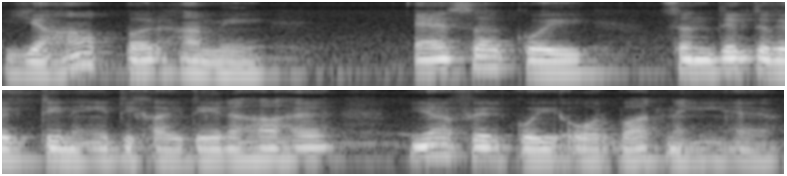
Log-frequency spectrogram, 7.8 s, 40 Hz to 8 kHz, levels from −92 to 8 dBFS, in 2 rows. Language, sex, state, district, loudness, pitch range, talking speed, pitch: Maithili, male, Bihar, Kishanganj, -16 LUFS, 95-110 Hz, 145 wpm, 100 Hz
